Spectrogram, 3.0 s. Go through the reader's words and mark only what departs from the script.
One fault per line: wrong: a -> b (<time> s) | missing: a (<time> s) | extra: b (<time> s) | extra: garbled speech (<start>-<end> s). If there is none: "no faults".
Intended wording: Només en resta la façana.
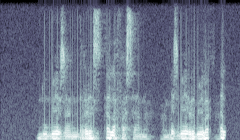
extra: garbled speech (2.0-2.8 s)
